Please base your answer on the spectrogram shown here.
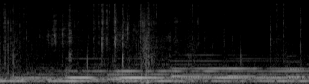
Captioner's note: rustles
